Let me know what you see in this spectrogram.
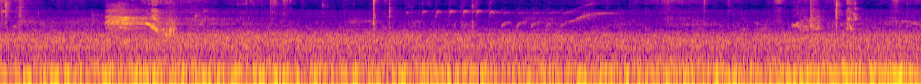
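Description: A few short bird calls over a steady low rumble: a falling call about a second in, a quick run of short notes followed by a rising call around the middle, and another short call near the end.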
